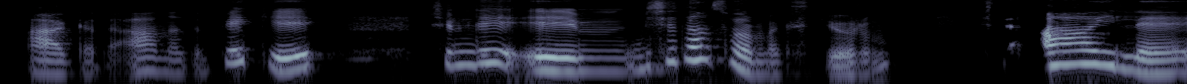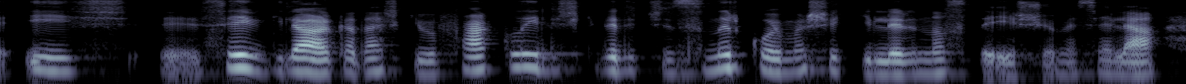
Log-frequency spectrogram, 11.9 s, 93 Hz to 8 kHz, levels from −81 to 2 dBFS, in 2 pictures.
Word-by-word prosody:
Arkada, -, -, -7 dB
anladım. 180 Hz, -3 st, -12 dB
Peki, 370 Hz, +9 st, -2 dB, 0.5 s
şimdi, 260 Hz, +2 st, -8 dB
emm, 185 Hz, -7 st, 0 dB
bir 225 Hz, -, -13 dB
şey 310 Hz, +4 st, -7 dB
daha 330 Hz, +1 st, +1 dB
sormak 185 Hz, -, -6 dB
istiyorum. -, -, -12 dB, 0.5 s
İşte, -, -, -14 dB
aile, 240 Hz, -10 st, +1 dB
iş, 190 Hz, -, -6 dB
eee, -, -, -12 dB
sevgili, 200 Hz, -4 st, +5 dB
arkadaş 175 Hz, +1 st, +6 dB
gibi 155 Hz, -1 st, -11 dB
farklı 200 Hz, +8 st, +2 dB
ilişkiler 225 Hz, -4 st, -3 dB
için 190 Hz, -3 st, -17 dB
sınır 195 Hz, +6 st, +4 dB
koyma 185 Hz, -4 st, -4 dB
şekilleri 160 Hz, -5 st, -1 dB
nasıl 165 Hz, -, -9 dB
değişiyor? 425 Hz, -4 st, -8 dB
Mesela -, -, 0 dB
190 Hz, 130 wpm, -33 LUFS, 175-245 Hz, 0.5 s, arkadaş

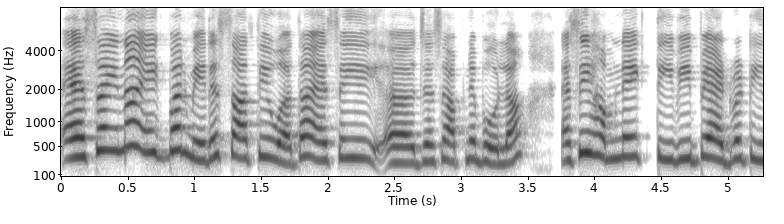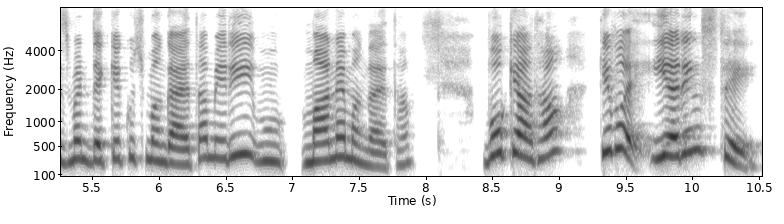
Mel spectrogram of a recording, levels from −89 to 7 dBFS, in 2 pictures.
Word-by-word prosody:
ऐसा 325 Hz, +7 st, +6 dB
ही 435 Hz, -, +3 dB
ना -, -, +5 dB
एक 375 Hz, -4 st, -1 dB
बार 435 Hz, 0 st, +5 dB
मेरे 300 Hz, +1 st, 0 dB
साथ 330 Hz, -3 st, +1 dB
ही -, -, 0 dB
हुआ 275 Hz, -6 st, +1 dB
था, 340 Hz, -, +4 dB
ऐसे 280 Hz, +1 st, -3 dB
ही 310 Hz, -4 st, -4 dB
अ, 245 Hz, 0 st, +1 dB
जैसा 265 Hz, +2 st, -2 dB
आपने 280 Hz, +3 st, -3 dB
बोला, 250 Hz, +3 st, -1 dB, 0.3 s
ऐसे 275 Hz, +8 st, 0 dB
ही 390 Hz, -, +7 dB
हमने 330 Hz, -1 st, 0 dB
एक 335 Hz, 0 st, -8 dB
टीवी 295 Hz, -1 st, -2 dB
पे -, -, +5 dB
एडवर्टाइज़मेंट 290 Hz, 0 st, -3 dB
देख 270 Hz, -1 st, 0 dB
के 300 Hz, -, -5 dB
कुछ 305 Hz, 0 st, -11 dB
मँगाया 250 Hz, -5 st, -1 dB
था, 315 Hz, -, -3 dB
मेरी 325 Hz, +4 st, -2 dB
म 270 Hz, -2 st, -5 dB, 0.3 s
माँ 275 Hz, +1 st, +3 dB
ने 330 Hz, +2 st, 0 dB
मँगाया 230 Hz, -11 st, -5 dB
था। 225 Hz, +2 st, -14 dB, 0.6 s
वो 370 Hz, -, +3 dB
क्या 350 Hz, -3 st, +5 dB
था? 340 Hz, +4 st, 0 dB, 0.3 s
कि 410 Hz, -, +3 dB
वो 455 Hz, +1 st, +2 dB, 0.2 s
ईयररिंग्स 395 Hz, +6 st, +4 dB
थे। 470 Hz, -, +1 dB
310 Hz, 235 wpm, -24 LUFS, 275-340 Hz, 0.6 s, ही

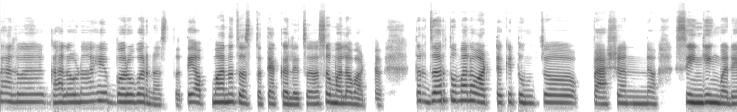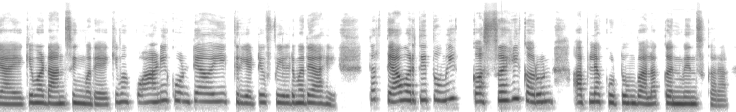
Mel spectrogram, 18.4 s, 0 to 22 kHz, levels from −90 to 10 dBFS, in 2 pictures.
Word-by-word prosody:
घालव 265 Hz, -2 st, -2 dB, 0.4 s
घालवणं 255 Hz, +1 st, -1 dB
हे 295 Hz, 0 st, -1 dB
बरोबर 255 Hz, -1 st, +2 dB
नसतं. 180 Hz, -1 st, -10 dB
ते 260 Hz, -, +4 dB
अपमानच 255 Hz, +2 st, +2 dB
असतं 210 Hz, -2 st, -3 dB
त्या 205 Hz, -, +3 dB
कलेचं 205 Hz, 0 st, -1 dB
असं 250 Hz, +5 st, +1 dB
मला 215 Hz, -2 st, +3 dB
वाटतं. 180 Hz, -1 st, -6 dB, 0.4 s
तर 295 Hz, -1 st, -3 dB
जर 290 Hz, +2 st, +5 dB
तुम्हाला 300 Hz, 0 st, +3 dB
वाटतं, 245 Hz, -1 st, +3 dB
की 260 Hz, -, -4 dB
तुमचं, 235 Hz, 0 st, -2 dB, 0.2 s
पॅशन 215 Hz, +1 st, 0 dB, 0.5 s
सिंगिंगमध्ये 235 Hz, -4 st, +5 dB
आहे 195 Hz, -1 st, 0 dB
किंवा 235 Hz, -1 st, +2 dB
डान्सिंगमध्ये 215 Hz, -2 st, +1 dB
आहे 185 Hz, -, -4 dB
किंवा 260 Hz, +1 st, -5 dB
क्व 245 Hz, -, -8 dB
आणि 260 Hz, +4 st, +1 dB
कोणत्याही 275 Hz, -1 st, -2 dB
क्रिएटिव्ह 240 Hz, 0 st, -4 dB
फील्डमध्ये 235 Hz, 0 st, 0 dB
आहे, 215 Hz, -4 st, -1 dB, 0.5 s
तर 340 Hz, -, -4 dB
त्यावरती 300 Hz, +3 st, +4 dB
तुम्ही 320 Hz, +3 st, -1 dB, 0.2 s
कसंही 305 Hz, +5 st, +3 dB
करून 270 Hz, 0 st, 0 dB, 0.4 s
आपल्या 265 Hz, +1 st, 0 dB
कुटुंबाला 225 Hz, -3 st, 0 dB
कन्विन्स 205 Hz, -2 st, +2 dB
करा 160 Hz, -2 st, -9 dB
245 Hz, 135 wpm, -25 LUFS, 215-265 Hz, 0.5 s, जर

